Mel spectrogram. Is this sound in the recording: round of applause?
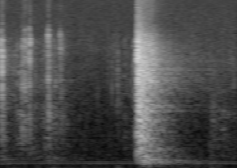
no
